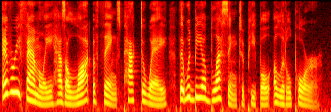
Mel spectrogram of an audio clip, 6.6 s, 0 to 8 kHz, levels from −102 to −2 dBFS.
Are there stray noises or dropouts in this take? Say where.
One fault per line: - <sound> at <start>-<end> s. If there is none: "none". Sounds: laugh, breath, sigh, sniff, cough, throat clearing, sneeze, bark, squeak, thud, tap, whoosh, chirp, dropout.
none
